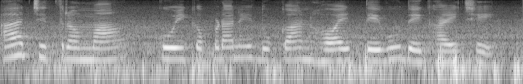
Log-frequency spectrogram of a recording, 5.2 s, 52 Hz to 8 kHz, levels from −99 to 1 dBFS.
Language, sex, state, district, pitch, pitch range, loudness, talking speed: Gujarati, female, Gujarat, Gandhinagar, 225 Hz, 215-250 Hz, -16 LUFS, 105 wpm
